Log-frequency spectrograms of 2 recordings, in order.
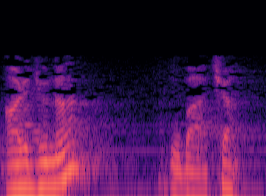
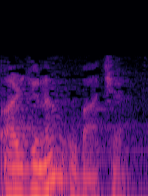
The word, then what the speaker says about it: Arjuna Uvacha: In Sanskrit, when there is an A at the end, that will be pronounced. Like for example, Arjuna Ubacha. Like Arjuna, it ends with an A, therefore it should be pronounced. Arjuna, and Ubacha also ends with an A, so Arjuna Ubacha.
